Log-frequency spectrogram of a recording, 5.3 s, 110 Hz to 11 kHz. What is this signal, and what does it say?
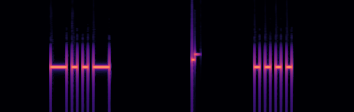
Morse code, heard as a keyed tone, about 15 wpm, 700 Hz. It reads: X H
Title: Single Letters 15wpm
